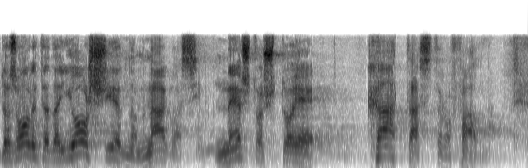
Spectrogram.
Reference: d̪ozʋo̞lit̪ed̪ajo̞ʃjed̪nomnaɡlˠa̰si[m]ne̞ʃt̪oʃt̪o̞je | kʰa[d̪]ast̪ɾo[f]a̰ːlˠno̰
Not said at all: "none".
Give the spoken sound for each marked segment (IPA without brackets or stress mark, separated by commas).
m, t̪, f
